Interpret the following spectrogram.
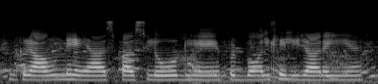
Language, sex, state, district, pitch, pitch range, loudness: Hindi, female, Bihar, Muzaffarpur, 210 Hz, 205-215 Hz, -24 LUFS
